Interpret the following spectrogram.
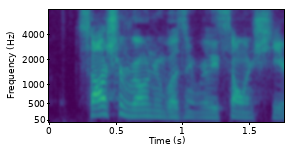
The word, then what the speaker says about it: Saoirse: Sayors. Sayoris. Saoirse That's how I used to pronounce Listen, we it.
